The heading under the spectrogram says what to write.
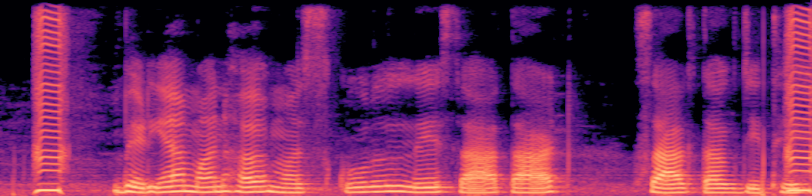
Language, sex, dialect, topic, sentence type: Chhattisgarhi, female, Eastern, agriculture, statement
